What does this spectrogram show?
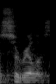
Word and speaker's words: Cyrillus: And next is crater, how do you pronounce it? Cyrillus.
